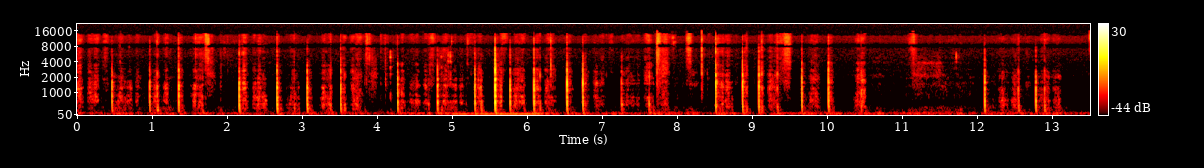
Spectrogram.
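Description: A pencil-shaped stylus held in the fingers scratches and taps across the dark blue screen of a flat, thin plastic LCD writing tablet lying on carpet while writing. Many quiet, sharp, dry ticks come in an irregular rhythm, joined by brief scratchy strokes over a faint low rumble. The taps stop almost instantly, with no ring.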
